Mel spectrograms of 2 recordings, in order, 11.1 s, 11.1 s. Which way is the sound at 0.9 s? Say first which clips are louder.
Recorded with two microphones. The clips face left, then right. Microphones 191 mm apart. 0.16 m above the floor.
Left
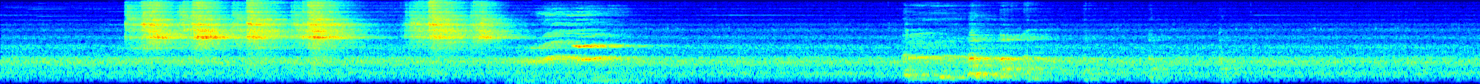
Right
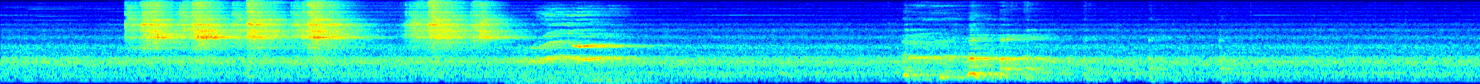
Even; 20° left (ahead or behind).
